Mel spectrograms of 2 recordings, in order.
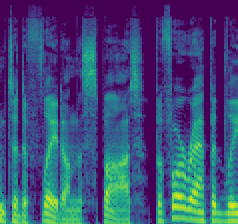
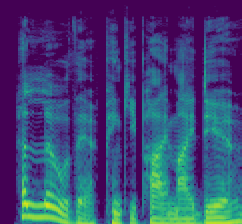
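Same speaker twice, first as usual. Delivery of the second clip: warm, silky smooth voice; 4 semitones lower than usual. Narrator reading the zebra greeting Pinkie Pie: Zecora's warm, smooth voice. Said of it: "in her warm, smooth voice".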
